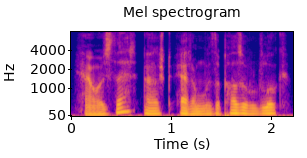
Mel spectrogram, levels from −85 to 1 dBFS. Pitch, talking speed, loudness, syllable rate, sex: 100 Hz, 245 wpm, -16 LUFS, 6.6 syllables/s, male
